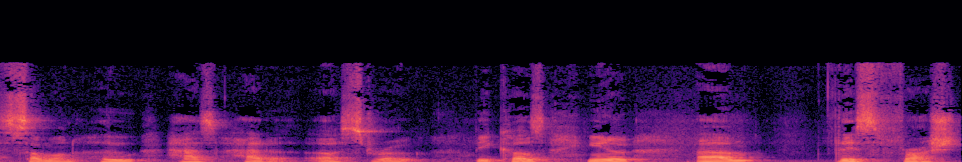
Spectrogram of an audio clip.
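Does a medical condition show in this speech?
Yes: aphasia; aphasia after stroke, right-sided weakness, early cognitive difficulties telling time and drawing shapes; attends Discover aphasia groups run by speech and language therapists, greatly improved; communicates reasonably well but needs time, words often escape, speaks slowly and clearly, reading, writing affected.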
